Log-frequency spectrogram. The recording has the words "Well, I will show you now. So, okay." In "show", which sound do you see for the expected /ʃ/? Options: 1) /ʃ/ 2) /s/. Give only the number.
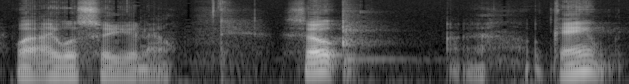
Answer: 2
